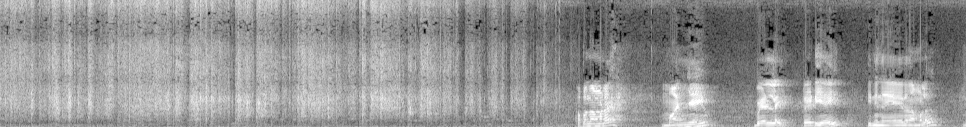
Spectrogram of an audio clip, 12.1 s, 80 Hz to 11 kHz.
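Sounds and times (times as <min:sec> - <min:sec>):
aluminium foil crinkling: 0:00.0 - 0:07.3.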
